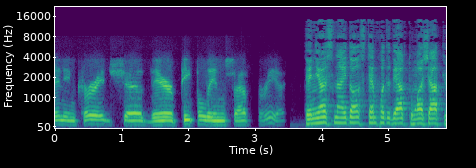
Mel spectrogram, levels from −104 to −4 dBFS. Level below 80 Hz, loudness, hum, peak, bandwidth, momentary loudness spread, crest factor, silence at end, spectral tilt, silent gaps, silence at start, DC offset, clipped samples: -70 dBFS; -28 LUFS; none; -12 dBFS; 14.5 kHz; 12 LU; 16 dB; 0 s; -5.5 dB/octave; 3.49-3.53 s; 0 s; under 0.1%; under 0.1%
